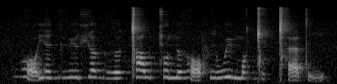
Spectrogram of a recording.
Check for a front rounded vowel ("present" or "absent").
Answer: present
